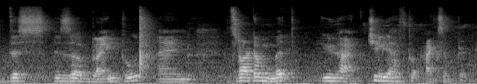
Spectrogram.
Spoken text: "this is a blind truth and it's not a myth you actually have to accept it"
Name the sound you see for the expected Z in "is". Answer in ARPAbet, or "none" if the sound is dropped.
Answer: Z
